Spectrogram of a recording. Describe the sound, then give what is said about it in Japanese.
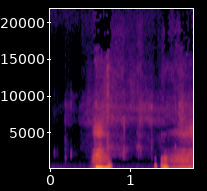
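Fizzing cream rubbed over the ears during a gentle ear massage gives a soft, steady crackling hiss, interrupted by two brief breathy swells, one early and one near the end. “シュワシュワしてるね。”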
